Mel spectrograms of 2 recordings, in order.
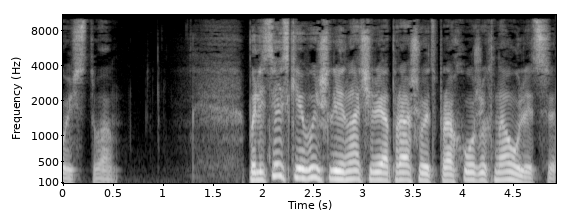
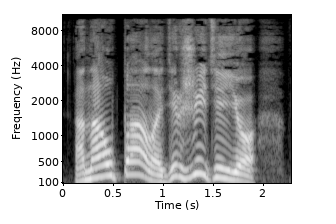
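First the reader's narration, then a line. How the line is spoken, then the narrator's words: Shouted out. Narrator (Russian): выкрикнул Томпсон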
